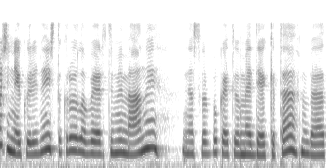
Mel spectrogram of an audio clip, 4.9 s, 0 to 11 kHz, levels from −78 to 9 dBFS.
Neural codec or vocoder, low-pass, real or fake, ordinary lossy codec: none; 7.2 kHz; real; Opus, 64 kbps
